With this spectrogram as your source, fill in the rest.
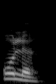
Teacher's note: قل زبان کی جڑ سے ادا ہوگا، قل، اور لام کو قاف کے ساتھ ہی پڑھنا ہے۔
